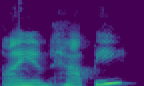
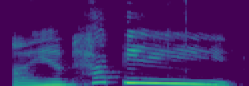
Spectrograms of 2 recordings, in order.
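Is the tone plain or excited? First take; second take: plain; excited. First: It is said in a plain, normal tone. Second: It is said with excitement and emotion.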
